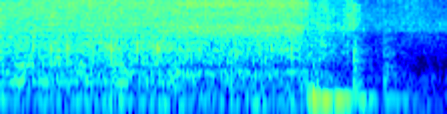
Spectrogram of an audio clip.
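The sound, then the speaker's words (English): Water pours into a big pot in a steady, broad rushing stream that shifts and tapers off near the end. “I don't have an ocean, but I do have a really big pot I can fill up.”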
